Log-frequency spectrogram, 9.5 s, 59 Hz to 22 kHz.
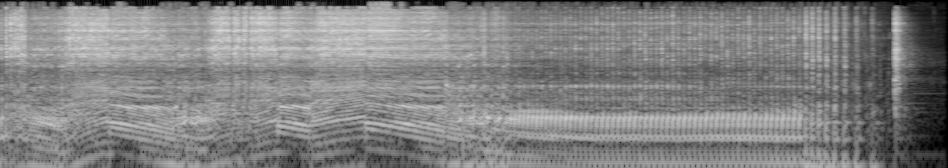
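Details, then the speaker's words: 1998 Yamaha Kodiak quad, abandoned, fresh fuel, started via solenoid bypass: raw, very loud unmuffled popping bark at idle and on revs because the exhaust terminates in the middle; exhaust leak. "starts up very easy catastrophically loud because the the exhaust terminates right in the middle there"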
